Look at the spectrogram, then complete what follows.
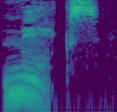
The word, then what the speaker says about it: Mx: and the UK recognizes MX, pronounced mix, as a genderneutral title.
